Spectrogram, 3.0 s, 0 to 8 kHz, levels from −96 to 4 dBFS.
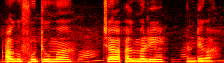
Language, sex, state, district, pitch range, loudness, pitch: Wancho, female, Arunachal Pradesh, Longding, 200-225 Hz, -18 LUFS, 215 Hz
